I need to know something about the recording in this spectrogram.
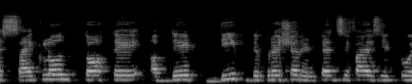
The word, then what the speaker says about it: Tauktae: तो ऐसा है ये शब्द तौते। अम, और यही सही होगा उसका उच्चारण, तौते, ना कि तौकते। भले ही उसके स्पेलिंग में जो है के हो, क्योंकि IMD ने ही ऐसा कहा है।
